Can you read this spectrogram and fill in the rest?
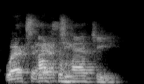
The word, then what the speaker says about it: Waxahachie: How does that pronounce? – Waxahachie. – Waxahachie. What the? It's a strong X. I would have never guessed that.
